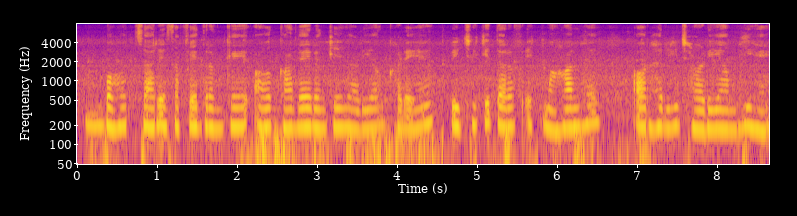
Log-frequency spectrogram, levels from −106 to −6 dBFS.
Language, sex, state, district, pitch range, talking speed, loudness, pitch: Bhojpuri, male, Uttar Pradesh, Gorakhpur, 175-195 Hz, 160 wpm, -20 LUFS, 185 Hz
